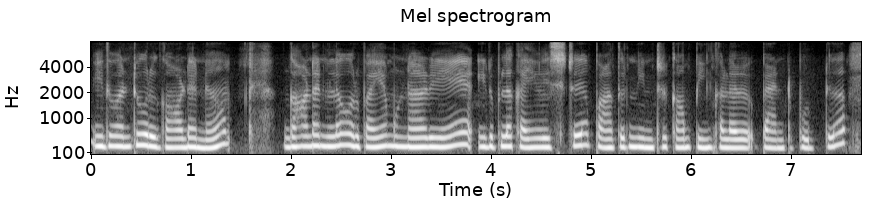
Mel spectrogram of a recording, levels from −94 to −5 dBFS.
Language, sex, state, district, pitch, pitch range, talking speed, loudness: Tamil, female, Tamil Nadu, Nilgiris, 245 Hz, 230-265 Hz, 130 wpm, -13 LUFS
